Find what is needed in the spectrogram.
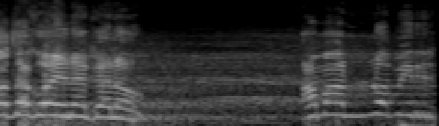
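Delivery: high, loud angry preaching outburst.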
